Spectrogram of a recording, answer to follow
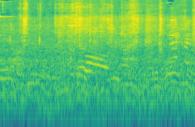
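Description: Several children's and adults' voices talking and calling over one another, with a few sharp clicks of a table-tennis ball being hit and bouncing on a concrete table.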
